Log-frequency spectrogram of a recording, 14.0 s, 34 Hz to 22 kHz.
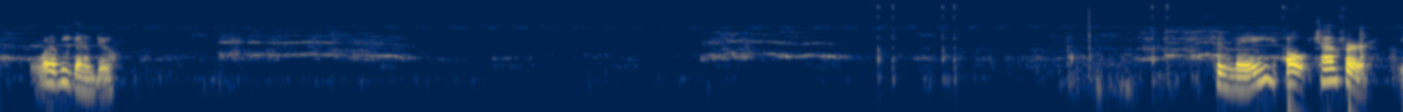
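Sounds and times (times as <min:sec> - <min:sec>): computer mouse clicks: 0:08.8 - 0:09.7, 0:10.7 - 0:11.8, 0:12.8 - 0:13.1.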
